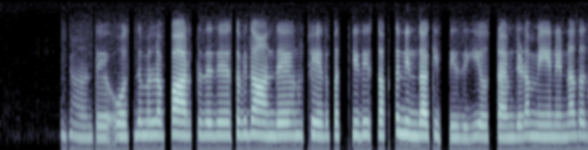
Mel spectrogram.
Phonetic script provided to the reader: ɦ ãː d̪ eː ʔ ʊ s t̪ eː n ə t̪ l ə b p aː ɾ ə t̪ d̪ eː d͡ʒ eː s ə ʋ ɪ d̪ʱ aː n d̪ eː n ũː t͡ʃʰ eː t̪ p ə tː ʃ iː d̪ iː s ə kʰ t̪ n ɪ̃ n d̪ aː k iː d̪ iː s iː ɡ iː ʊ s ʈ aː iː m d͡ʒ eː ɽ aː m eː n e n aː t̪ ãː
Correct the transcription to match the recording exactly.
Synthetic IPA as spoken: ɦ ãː t̪ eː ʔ ʊ s d̪ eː m ə t̪ l ə b p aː ɾ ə t̪ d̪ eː d͡ʒ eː s ə ʋ ɪ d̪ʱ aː n d̪ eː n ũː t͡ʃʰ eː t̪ p ə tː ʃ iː d̪ iː s ə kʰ t̪ n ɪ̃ n d̪ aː k iː t̪ iː s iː ɡ iː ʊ s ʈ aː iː m d͡ʒ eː ɽ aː m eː n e n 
